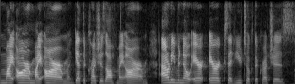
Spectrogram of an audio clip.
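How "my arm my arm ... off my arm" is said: ordinary talk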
